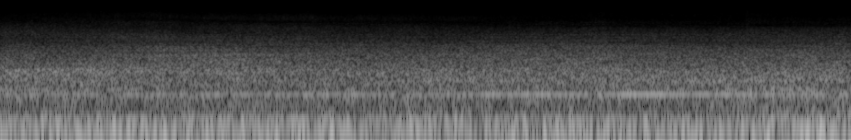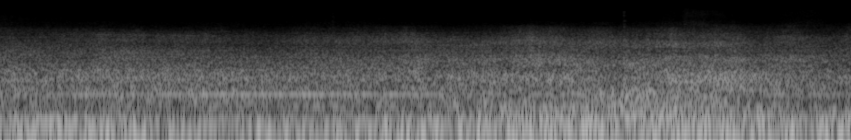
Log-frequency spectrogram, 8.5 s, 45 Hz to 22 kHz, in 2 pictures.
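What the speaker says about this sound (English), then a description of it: "we've actually got a Delta 330 on the way over to us as well" A Delta Airbus A330 jet airliner approaches Heathrow, a loud, steady broadband engine roar with a sustained tonal whine, building slightly toward the end without any speech.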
